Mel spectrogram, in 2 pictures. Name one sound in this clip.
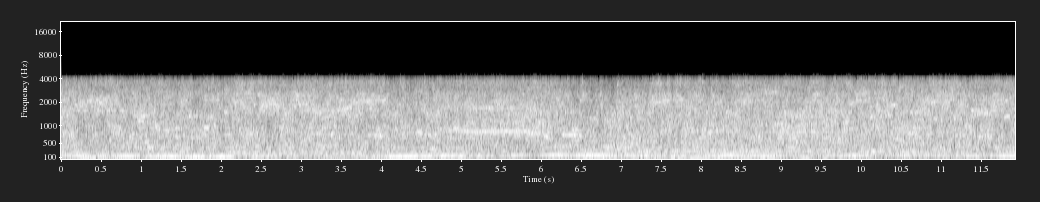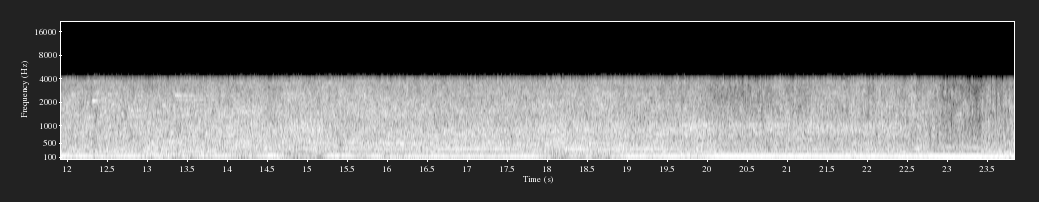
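Combine engines roar and rumble steadily close by.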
